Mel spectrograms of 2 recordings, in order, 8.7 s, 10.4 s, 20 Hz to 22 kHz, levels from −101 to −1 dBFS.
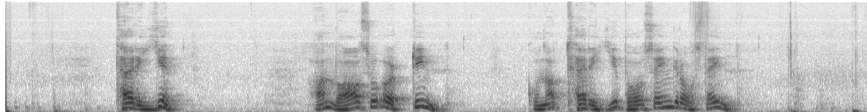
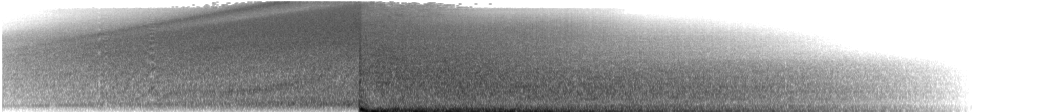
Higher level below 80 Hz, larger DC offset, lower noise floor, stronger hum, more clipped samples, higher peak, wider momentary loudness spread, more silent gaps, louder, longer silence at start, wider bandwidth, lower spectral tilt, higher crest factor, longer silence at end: second, -52 dBFS vs -24 dBFS; neither; second, -63 dBFS vs -70 dBFS; neither; neither; second, -14 dBFS vs -2 dBFS; second, 11 LU vs 20 LU; neither; second, -30 LUFS vs -19 LUFS; second, 0.05 s vs 0.2 s; about the same, 20 kHz vs over 20 kHz; first, -8 dB/octave vs -2.5 dB/octave; about the same, 18 dB vs 20 dB; second, 0.1 s vs 2.15 s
